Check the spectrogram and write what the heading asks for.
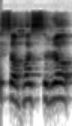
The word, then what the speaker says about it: सहस्र: ललिता सहस्र नाम राधा सहस्र नाम ये जो वर्ड है सहस्र ये सहस्र ऐसी ही है। इसमें त्र है ही नहीं।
